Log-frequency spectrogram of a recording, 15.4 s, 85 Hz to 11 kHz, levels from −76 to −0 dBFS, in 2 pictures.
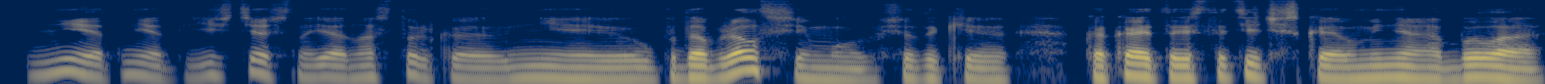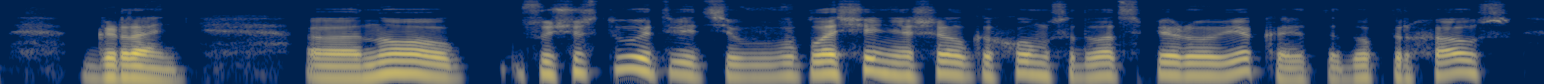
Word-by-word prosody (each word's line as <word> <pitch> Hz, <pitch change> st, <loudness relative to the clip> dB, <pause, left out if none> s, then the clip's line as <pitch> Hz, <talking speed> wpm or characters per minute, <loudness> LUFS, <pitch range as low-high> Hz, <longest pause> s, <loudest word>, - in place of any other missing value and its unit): Нет, 150 Hz, -4 st, -7 dB
нет, 140 Hz, -7 st, -11 dB
естественно 135 Hz, +1 st, -11 dB
я 125 Hz, -1 st, -5 dB
настолько 125 Hz, 0 st, -10 dB
не 115 Hz, 0 st, -6 dB
уподоблялся 125 Hz, -, +1 dB
ему. 105 Hz, -3 st, -7 dB
Всё-таки 110 Hz, -1 st, -7 dB, 0.3 s
какая-то 130 Hz, -3 st, +2 dB
эстетическая 120 Hz, 0 st, -3 dB
у 115 Hz, -, -2 dB
меня 120 Hz, -1 st, -1 dB
была 110 Hz, -3 st, +2 dB, 0.4 s
грань. 120 Hz, -5 st, +5 dB, 0.6 s
А, 120 Hz, -1 st, +4 dB
но 145 Hz, -4 st, +5 dB, 0.3 s
существует 170 Hz, +5 st, 0 dB
ведь 140 Hz, -5 st, -3 dB
воплощение 140 Hz, +5 st, +2 dB
Шерлока 140 Hz, 0 st, +1 dB
Холмса 140 Hz, -2 st, -2 dB
21 140 Hz, +2 st, +2 dB
века- 160 Hz, -3 st, -1 dB
это 110 Hz, +1 st, -6 dB
Доктор 120 Hz, +1 st, -4 dB
Хаус. 155 Hz, +5 st, 0 dB
125 Hz, 105 wpm, -25 LUFS, 120-145 Hz, 0.6 s, грань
